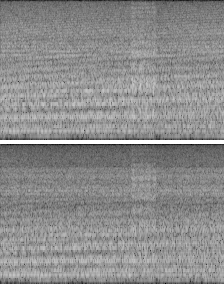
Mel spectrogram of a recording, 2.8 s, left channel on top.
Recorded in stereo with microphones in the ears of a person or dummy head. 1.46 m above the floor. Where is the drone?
60° left (ahead or behind); by 2.8 s 70° left (ahead or behind).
